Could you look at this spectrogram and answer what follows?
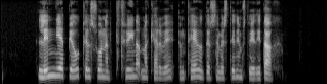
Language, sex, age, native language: Icelandic, male, 20-29, Icelandic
